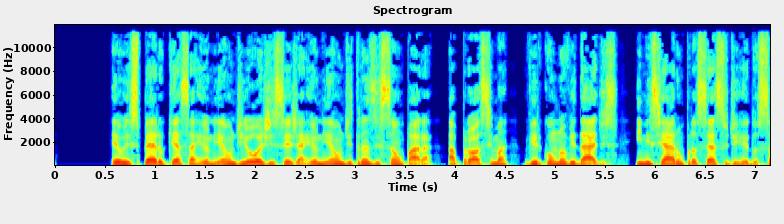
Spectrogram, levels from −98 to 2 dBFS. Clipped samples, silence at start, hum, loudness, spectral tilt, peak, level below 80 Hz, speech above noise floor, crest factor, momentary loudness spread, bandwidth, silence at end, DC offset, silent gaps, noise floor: under 0.1%; 0.55 s; none; -20 LUFS; -6 dB/octave; 0 dBFS; -42 dBFS; over 70 dB; 20 dB; 6 LU; 12 kHz; 0 s; under 0.1%; none; under -90 dBFS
